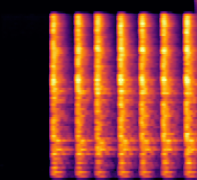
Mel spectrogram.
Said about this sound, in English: Usually we have a knock, right? We have a guest coming in. He's been waiting. Usually it's a knock, Warren, but that's a stick.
